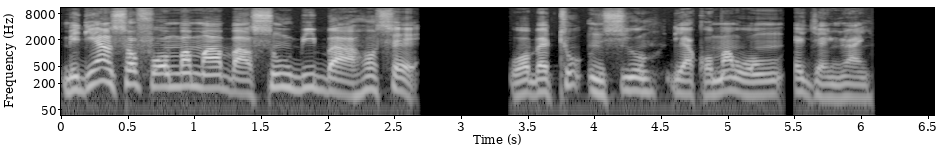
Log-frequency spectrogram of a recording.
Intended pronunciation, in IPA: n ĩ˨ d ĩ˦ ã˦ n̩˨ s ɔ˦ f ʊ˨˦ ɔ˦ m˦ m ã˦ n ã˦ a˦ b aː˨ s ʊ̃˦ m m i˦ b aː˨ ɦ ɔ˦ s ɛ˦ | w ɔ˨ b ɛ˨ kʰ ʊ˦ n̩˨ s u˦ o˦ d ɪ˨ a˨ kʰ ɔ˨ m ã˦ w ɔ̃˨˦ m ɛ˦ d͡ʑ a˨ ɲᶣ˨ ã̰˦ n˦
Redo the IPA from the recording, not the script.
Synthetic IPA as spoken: m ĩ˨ d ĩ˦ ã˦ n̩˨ s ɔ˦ f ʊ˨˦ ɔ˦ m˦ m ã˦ m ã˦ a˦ b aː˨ s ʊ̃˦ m b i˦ b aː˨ ɦ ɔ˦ s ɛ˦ | w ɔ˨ b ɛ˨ tʰ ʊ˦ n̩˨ s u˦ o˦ d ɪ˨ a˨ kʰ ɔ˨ m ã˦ w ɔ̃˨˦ n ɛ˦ d͡ʑ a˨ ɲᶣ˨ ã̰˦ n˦

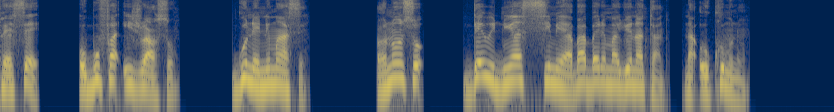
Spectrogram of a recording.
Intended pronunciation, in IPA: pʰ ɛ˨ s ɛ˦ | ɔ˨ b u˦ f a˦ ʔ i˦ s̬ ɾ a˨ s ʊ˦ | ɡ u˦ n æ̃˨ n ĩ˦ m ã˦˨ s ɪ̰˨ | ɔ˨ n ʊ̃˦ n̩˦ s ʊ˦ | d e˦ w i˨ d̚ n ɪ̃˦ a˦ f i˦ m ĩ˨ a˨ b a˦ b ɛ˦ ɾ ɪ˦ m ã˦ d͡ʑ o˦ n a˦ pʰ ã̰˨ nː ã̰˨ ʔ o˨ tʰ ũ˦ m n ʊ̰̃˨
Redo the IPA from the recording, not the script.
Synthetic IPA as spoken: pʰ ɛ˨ s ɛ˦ | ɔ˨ b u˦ f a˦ ʔ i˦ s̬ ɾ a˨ s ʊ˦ | ɡ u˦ n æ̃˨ n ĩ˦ m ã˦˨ s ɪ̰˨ | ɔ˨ n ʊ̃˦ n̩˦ s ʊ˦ | d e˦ w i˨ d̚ n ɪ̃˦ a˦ s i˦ m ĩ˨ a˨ b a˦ b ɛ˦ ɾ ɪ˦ m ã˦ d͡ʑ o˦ n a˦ tʰ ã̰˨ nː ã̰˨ ʔ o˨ kʰ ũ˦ m n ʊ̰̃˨

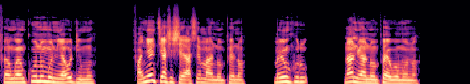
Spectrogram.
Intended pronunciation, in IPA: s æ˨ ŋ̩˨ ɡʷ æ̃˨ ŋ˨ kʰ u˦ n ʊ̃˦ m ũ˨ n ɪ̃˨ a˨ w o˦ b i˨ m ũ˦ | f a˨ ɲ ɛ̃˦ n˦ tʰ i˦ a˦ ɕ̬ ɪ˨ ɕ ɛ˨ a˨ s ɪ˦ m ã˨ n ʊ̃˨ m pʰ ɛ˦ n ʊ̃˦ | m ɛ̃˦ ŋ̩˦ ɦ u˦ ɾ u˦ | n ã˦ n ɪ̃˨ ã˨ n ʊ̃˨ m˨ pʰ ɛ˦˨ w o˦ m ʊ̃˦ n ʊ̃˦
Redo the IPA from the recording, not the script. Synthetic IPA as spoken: f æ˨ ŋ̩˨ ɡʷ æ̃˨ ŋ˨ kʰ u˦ n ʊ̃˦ m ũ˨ n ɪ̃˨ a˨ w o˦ d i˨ m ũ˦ | f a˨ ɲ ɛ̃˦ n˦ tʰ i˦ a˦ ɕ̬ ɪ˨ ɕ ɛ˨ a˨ s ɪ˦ m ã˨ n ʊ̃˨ m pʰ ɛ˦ n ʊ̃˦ | m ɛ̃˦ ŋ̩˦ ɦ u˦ ɾ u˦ | n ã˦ n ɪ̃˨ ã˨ n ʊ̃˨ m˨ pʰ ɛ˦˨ w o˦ m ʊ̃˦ n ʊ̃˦

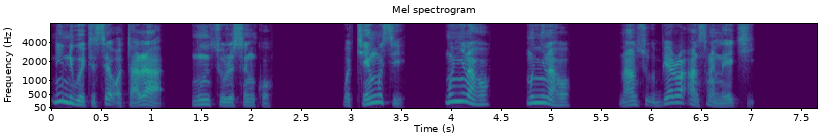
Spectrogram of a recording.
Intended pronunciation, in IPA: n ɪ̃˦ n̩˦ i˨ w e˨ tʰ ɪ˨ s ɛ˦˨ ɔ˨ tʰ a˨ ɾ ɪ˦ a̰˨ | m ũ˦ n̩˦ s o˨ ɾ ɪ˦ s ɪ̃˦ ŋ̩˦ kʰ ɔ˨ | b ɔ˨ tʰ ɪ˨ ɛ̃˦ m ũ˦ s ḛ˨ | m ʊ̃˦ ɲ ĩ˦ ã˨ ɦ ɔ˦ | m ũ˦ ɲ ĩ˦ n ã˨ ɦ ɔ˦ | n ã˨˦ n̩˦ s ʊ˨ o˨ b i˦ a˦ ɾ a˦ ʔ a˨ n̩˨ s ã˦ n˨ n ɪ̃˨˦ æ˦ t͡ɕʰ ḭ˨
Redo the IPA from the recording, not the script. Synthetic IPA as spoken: n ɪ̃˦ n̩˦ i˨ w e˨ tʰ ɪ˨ s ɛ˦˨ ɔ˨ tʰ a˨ ɾ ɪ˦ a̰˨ | m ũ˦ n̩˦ s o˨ ɾ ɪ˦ s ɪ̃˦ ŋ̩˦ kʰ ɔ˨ | w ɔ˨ tʰ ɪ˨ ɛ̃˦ m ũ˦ s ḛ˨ | m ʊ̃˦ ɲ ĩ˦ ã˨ ɦ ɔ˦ | m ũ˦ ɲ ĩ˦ n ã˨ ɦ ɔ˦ | n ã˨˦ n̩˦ s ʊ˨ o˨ b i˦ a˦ ɾ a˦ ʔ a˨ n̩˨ s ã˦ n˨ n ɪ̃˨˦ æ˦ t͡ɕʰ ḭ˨

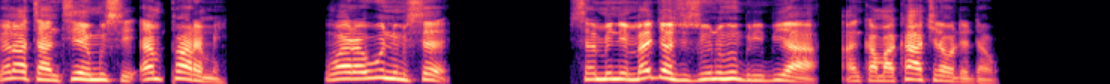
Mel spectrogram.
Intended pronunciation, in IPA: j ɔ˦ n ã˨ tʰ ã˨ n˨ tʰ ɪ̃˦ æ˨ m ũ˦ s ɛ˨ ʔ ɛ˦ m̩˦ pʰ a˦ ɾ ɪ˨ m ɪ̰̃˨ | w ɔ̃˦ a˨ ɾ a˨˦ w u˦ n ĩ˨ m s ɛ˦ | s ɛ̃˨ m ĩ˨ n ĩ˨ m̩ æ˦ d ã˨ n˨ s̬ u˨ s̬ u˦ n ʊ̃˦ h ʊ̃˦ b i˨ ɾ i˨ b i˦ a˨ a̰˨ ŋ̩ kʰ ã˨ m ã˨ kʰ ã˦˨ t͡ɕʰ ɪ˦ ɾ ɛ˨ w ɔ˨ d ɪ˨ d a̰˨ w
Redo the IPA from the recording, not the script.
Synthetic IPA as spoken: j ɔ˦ n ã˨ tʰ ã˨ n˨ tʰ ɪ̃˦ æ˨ m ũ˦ s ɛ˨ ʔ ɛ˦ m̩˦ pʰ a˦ ɾ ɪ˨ m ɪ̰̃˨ | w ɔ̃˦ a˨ ɾ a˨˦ w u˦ n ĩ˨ m s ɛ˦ | s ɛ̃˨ m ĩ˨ n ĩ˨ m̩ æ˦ d͡ʑ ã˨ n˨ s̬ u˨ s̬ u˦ n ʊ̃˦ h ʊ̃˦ b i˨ ɾ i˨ b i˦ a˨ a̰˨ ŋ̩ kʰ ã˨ m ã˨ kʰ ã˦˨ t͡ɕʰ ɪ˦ ɾ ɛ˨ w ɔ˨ d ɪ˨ d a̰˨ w

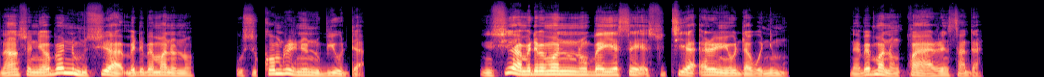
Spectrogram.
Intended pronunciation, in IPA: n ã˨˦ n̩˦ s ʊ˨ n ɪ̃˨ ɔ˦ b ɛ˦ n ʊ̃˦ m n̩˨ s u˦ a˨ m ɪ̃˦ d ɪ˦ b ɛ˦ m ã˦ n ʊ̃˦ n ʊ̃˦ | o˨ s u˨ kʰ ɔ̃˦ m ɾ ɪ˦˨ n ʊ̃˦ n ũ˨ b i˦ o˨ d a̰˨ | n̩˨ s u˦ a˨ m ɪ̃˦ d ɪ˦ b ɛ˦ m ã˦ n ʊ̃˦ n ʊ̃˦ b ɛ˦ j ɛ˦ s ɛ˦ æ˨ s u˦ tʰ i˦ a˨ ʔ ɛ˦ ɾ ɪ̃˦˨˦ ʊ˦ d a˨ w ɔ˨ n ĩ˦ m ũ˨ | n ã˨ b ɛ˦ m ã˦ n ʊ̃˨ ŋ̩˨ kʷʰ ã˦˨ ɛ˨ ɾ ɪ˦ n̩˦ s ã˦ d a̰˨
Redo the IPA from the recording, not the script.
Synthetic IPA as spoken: n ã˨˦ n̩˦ s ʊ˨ n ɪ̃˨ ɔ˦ b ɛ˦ n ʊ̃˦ m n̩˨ s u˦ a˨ m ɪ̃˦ d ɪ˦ b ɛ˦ m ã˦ n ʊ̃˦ n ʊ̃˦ | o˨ s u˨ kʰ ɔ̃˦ m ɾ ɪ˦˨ n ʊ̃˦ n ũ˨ b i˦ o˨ d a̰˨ | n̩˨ s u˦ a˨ m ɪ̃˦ d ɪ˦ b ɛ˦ m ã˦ n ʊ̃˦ n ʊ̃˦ b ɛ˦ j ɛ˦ s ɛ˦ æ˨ s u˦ tʰ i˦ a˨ ʔ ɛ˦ ɾ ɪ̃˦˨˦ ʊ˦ d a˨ w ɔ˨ n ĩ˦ m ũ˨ | n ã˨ b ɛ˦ m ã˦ n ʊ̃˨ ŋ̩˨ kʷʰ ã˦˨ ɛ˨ ɾ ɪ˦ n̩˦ s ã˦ d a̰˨

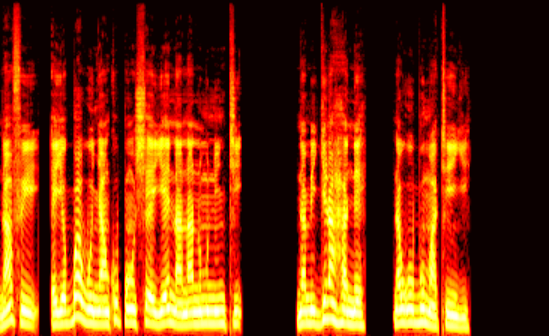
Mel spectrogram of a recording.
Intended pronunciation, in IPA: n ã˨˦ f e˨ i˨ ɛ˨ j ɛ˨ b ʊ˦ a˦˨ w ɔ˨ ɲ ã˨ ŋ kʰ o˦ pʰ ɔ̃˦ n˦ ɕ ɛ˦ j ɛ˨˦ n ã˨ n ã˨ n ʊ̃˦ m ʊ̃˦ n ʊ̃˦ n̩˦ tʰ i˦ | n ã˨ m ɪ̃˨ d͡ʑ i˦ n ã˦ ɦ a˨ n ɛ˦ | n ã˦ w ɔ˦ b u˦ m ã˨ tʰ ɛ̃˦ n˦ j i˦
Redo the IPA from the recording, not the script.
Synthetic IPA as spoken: n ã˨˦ f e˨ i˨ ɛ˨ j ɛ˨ b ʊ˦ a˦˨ w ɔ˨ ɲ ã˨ ŋ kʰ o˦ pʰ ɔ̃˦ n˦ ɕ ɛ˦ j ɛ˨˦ n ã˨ n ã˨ n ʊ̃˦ m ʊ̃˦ n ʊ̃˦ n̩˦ tʰ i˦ | n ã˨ m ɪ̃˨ d͡ʑ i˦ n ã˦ ɦ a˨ n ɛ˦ | n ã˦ w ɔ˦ b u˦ m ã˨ tʰ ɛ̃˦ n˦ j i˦

